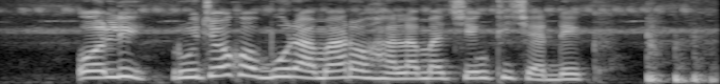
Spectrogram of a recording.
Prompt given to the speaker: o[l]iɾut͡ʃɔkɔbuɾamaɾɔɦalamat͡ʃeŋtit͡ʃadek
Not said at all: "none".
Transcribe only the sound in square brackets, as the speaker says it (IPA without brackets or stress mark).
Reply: l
